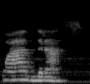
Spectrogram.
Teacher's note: Abre un poquito más la A, la segunda A.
